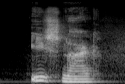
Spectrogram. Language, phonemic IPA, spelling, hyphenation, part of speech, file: Dutch, /ˈeː.snaːr/, e-snaar, e-snaar, noun, Nl-e-snaar.ogg
- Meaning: E string: the string on a string instrument producing an e note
